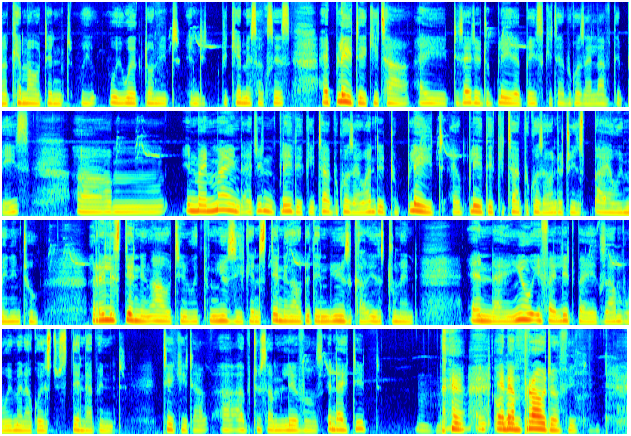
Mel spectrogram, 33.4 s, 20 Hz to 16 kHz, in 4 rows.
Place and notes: Lupane, Zimbabwe - “I like to develop something from nothing…”
We are sitting with Thembi in the shade of her new home, while a merciless midday-sun is burning over the quiet Lupane bush-land… our brief recording is a follow up on a longer interview, we recorded almost exactly a year ago, 29 Oct 2012, when Thembi was still based at Amakhosi Cultural Centre. “I like to develop something from nothing…” she tells us looking at her present homestead and the work she imagines to do here. She wants to continue sharing her skills and knowledge of the African dances with the women and children in this rural district of Zimbabwe, beginning with the pupils in local Primary Schools. Her aim is to set up a cultural centre here in the bush of Lupane…
26 October 2013, 12:30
